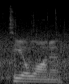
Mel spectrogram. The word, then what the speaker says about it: Tijuana: Tijuana. I pronounce the J.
